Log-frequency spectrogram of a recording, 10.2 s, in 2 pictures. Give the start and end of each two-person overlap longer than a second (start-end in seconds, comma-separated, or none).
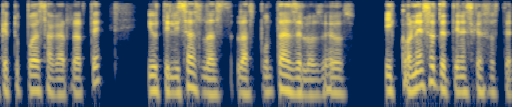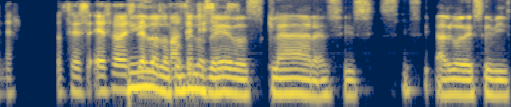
6.4-7.6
